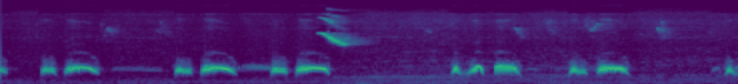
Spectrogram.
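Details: Spotted dove coos used for luring wild doves in bird trapping, Ninh Thuận: paired soft hooting notes, one clipped and one longer and slightly arched, in bursts with a short pause midway and a faint high bird chirp.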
